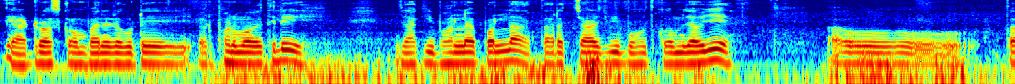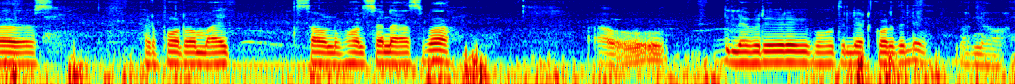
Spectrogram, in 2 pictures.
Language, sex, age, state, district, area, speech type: Odia, male, 18-30, Odisha, Subarnapur, urban, spontaneous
